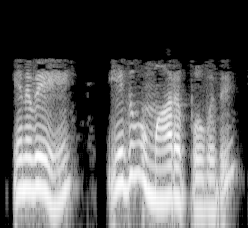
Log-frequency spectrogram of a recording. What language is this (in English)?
Tamil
